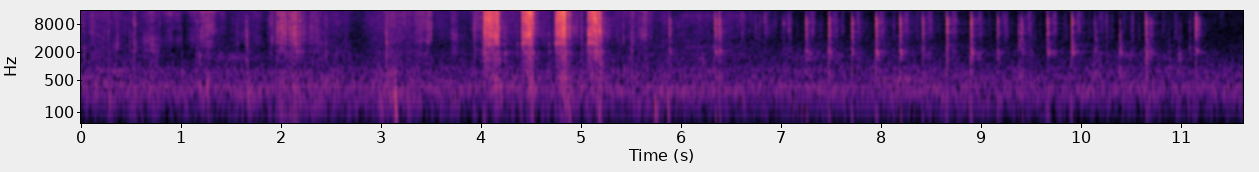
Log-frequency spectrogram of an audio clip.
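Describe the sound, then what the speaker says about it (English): Wrench working a 14mm caliper slider mounting bolt on a Toyota Sienna front brake: scattered scraping and rubbing, then a steady series of sharp metallic ratchet clicks, close and moderately loud, with no talking. "Now we can move along to removing our 2 caliper slider mounting bolts. We'll be using a 14mm for each of these."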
